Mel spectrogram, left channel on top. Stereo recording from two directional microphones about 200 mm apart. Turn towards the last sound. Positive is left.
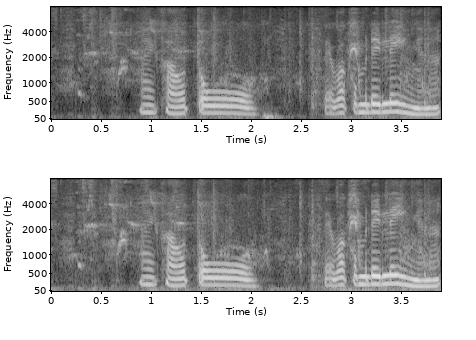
turn(degrees=5)  # may be behind; listen again after turning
